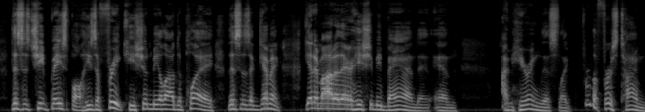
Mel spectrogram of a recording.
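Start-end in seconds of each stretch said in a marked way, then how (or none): 0.2-6.3 put-on high-pitched screaming heckler voice. Retelling a heckler at a high school game: imitating a man screaming. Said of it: "He starts screaming".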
